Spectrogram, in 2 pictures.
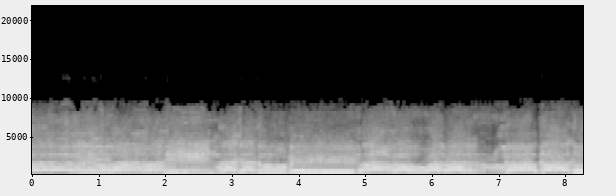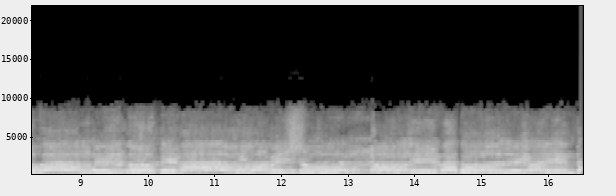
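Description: Group of men chanting Arabic devotional verses together, a maulid recitation in praise of the Prophet, their voices overlapping in a steady, melodic chant.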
